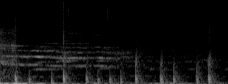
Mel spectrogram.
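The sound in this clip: A trained drummer taps a driving beat on his desk with his hands: many quick, evenly spaced knocks in a steady, brisk rhythm, fairly soft.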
